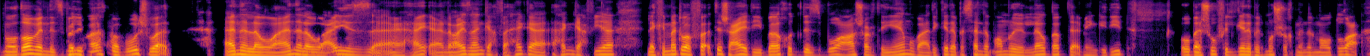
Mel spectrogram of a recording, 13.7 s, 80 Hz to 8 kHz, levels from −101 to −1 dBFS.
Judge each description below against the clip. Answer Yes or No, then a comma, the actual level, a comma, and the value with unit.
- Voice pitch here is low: Yes, low, 125 Hz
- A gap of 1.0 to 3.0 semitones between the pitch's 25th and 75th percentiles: No, average, 3.4 semitones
